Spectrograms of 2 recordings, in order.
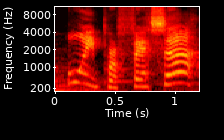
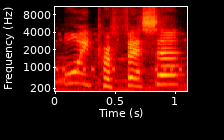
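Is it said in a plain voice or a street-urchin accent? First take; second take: urchin accent; plain. First: It is said in a rough British street accent. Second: It is read in a plain, ordinary voice. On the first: The speaker calls it right. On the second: The speaker calls it wrong.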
